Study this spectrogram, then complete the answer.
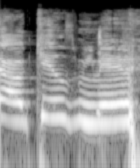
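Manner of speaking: very high, slow, lispy voice. Quoting a boxer on kale: Mike Tyson lispy voice. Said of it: "In his little lispy voice".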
